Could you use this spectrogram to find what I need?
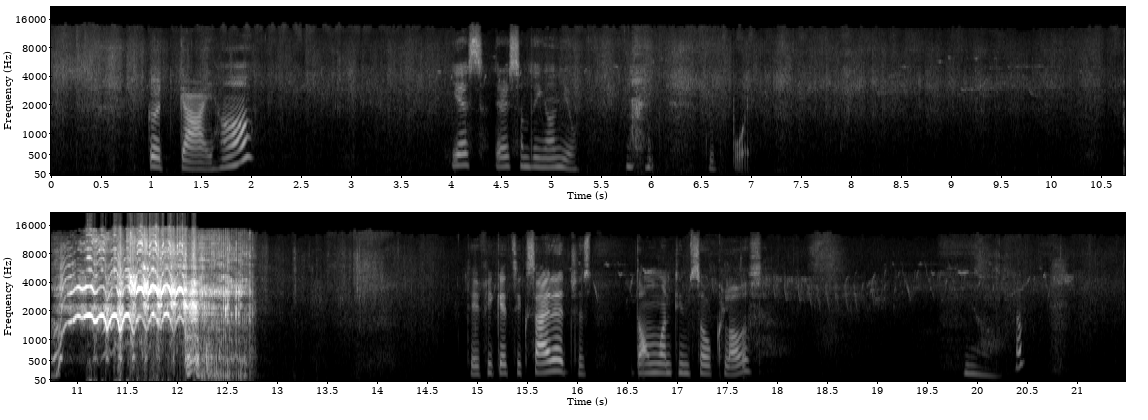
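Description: A young woman speaks calmly, close by, in short phrases.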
